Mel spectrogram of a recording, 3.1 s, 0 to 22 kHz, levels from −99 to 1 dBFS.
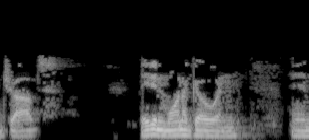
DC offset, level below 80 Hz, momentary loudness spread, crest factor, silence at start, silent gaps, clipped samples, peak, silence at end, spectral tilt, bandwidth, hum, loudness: under 0.1%; -56 dBFS; 18 LU; 20 dB; 0 s; 0.85-1.03 s; under 0.1%; -10 dBFS; 0 s; -5.5 dB/octave; 5 kHz; none; -28 LUFS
